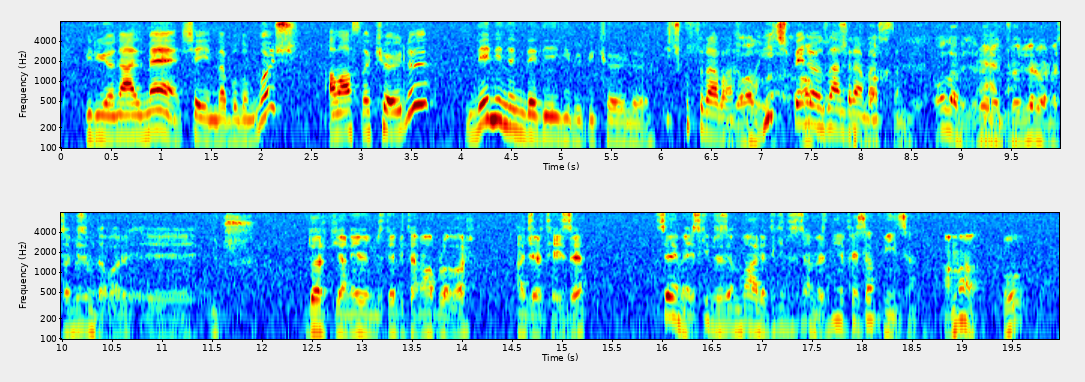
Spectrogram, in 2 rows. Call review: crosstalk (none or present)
present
